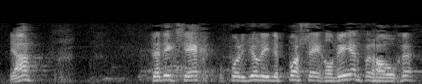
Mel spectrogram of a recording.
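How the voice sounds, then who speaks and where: An actor playing a slangy, rambling young pop musician in an old radio comedy. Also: male voice, high voice, fairly even intonation, unhurried, pushed and bright. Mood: cocky, boastful. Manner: rambling, slangy, full of tags like "you know". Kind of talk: 1970s Dutch radio comedy acting. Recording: muffled old radio recording.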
